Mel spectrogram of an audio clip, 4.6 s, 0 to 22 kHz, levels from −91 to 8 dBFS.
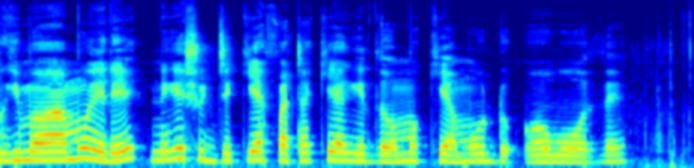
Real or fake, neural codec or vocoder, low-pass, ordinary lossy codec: real; none; none; none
